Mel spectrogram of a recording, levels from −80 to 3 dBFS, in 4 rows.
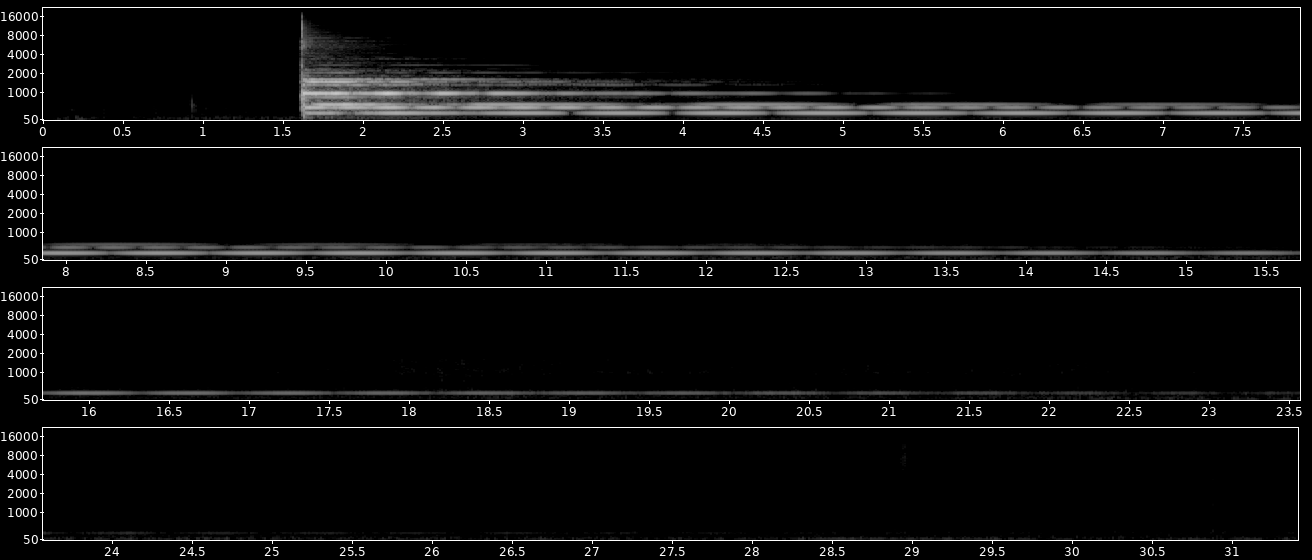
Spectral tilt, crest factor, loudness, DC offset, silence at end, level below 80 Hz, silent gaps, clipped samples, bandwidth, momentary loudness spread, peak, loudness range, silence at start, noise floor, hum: -4 dB/octave; 28 dB; -29 LUFS; under 0.1%; 12.2 s; -76 dBFS; none; under 0.1%; 17.5 kHz; 25 LU; -6 dBFS; 25 LU; 1.6 s; -75 dBFS; none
